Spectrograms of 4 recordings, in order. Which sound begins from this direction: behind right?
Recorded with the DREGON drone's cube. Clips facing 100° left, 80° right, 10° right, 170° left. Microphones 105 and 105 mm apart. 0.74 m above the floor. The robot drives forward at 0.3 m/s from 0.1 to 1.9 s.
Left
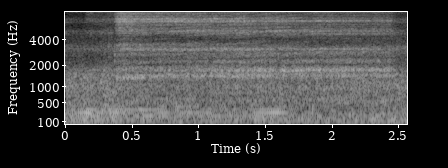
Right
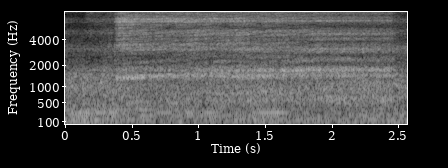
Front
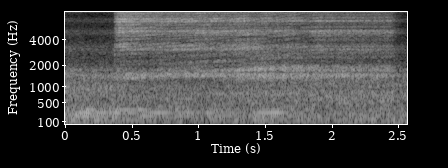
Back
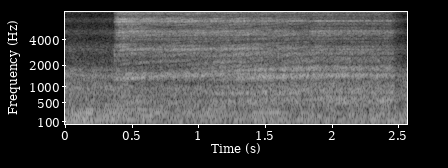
Boiling, at 0.4 s.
